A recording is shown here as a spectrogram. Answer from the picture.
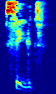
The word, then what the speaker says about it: Sigd: How do you pronounce it? Sigd. – Sigd. Sigd. Right.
